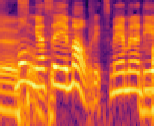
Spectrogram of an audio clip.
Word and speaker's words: Maurits: Jag känner den som heter Maurits och så uttalas det då. Men... – Ja, det känner jag inte till. Moritz nej. Brukar jag säga. – Moritz är ju säkert det naturliga uttalet.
